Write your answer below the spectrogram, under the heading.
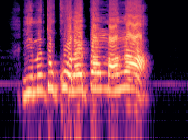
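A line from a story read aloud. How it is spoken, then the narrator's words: Shouting. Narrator (Chinese): 何洛同时冲身后喊道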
